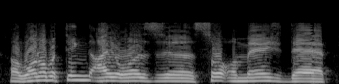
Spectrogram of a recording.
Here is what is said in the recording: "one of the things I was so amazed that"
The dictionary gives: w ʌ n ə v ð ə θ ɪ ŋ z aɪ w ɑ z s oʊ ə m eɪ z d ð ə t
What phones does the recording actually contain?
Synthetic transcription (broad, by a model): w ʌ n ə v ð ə t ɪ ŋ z aɪ w ɑ z s oʊ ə m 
